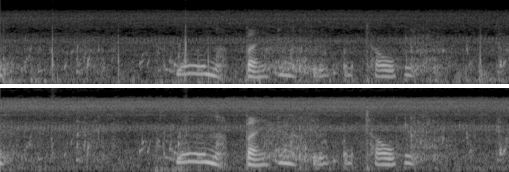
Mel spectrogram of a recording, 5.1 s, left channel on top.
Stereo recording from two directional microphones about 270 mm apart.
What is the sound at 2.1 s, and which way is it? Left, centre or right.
Speech, right.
